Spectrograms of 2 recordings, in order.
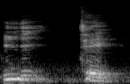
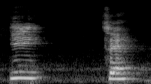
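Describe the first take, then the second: First: The first syllable is low in pitch. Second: The first syllable is high, the second mid. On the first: It means something other than rub. "if you say E down" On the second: It means to rub. "Rub is having up and middle"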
